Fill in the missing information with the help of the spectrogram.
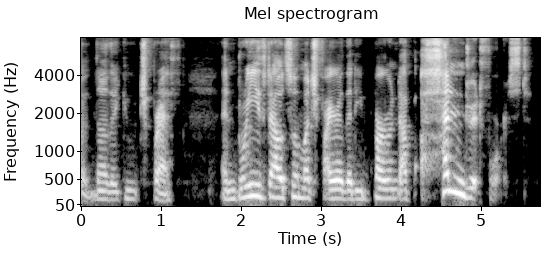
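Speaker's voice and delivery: plain reading voice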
